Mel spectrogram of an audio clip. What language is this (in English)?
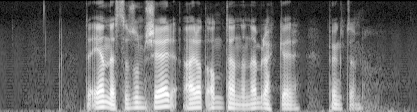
Norwegian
